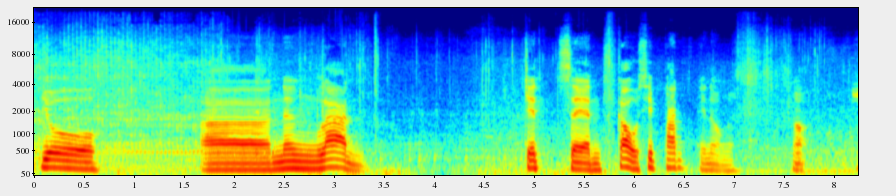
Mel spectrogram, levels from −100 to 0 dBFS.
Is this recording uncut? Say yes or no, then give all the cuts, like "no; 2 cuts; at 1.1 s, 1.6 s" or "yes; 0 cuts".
yes; 0 cuts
